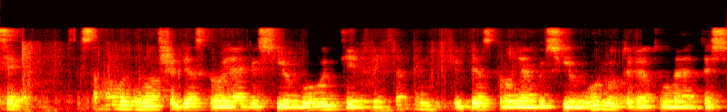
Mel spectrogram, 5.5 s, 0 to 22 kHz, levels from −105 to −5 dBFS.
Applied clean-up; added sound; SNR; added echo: neural mask model DeepFilterNet 3.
